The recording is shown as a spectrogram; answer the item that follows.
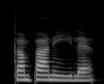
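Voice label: "campanile", female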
